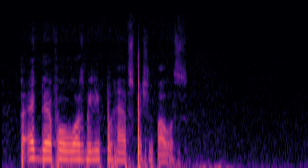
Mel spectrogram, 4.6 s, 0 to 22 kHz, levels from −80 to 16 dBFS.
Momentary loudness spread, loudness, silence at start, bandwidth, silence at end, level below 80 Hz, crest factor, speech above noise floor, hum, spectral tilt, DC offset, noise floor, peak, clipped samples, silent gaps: 10 LU; -23 LUFS; 0.3 s; 13 kHz; 1.3 s; -40 dBFS; 22 dB; 41 dB; none; -8.5 dB/octave; under 0.1%; -63 dBFS; -2 dBFS; under 0.1%; none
